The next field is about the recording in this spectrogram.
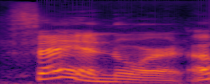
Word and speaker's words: Feyenoord: Feyenoord, the Dutch team. Did I not say that correctly? – Feyenoord. – Okay, well, I was close.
